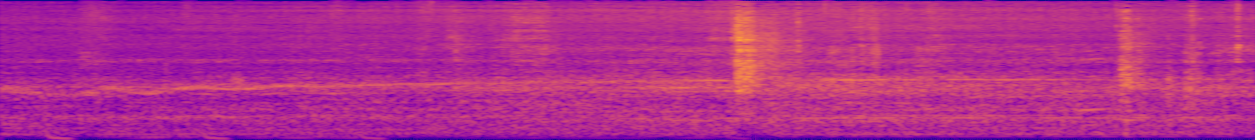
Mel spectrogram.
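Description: A faint wavering, siren-like tone drifting slowly upward over a steady rushing noise. There are a few low thumps in the first two seconds and a sharp click about halfway through.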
